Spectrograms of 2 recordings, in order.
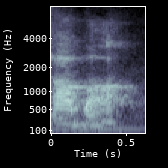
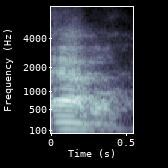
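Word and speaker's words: אבא: Assyrian way of saying Abba. All right? Abba. That's how it was written in the New Testament. All right? It's not Abba. It's Abba. That's how you say it in the Hebrew.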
